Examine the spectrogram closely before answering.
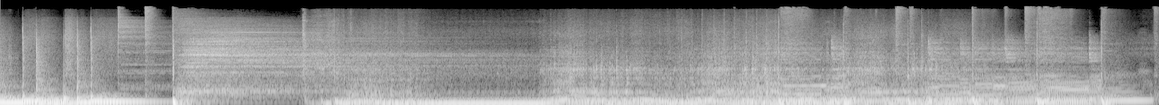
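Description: A car engine revs loudly, then roars as it accelerates, its pitch climbing and falling through several surges over about ten seconds, with no talking.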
